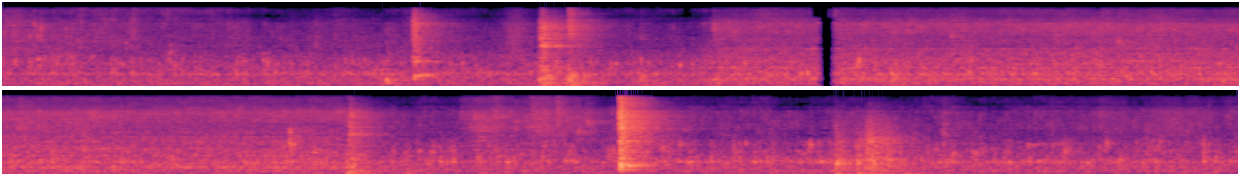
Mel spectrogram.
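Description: Risotto simmering in a pot on the hob, a steady bubbling hiss. A few sharp knocks break in, the loudest about nine seconds in, followed by a brief low thud.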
